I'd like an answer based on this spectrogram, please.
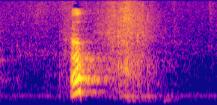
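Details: Female Shiba Inu barking on command indoors during trick training; one short sharp bark followed by a softer trailing vocal, with a faint steady tone in the room.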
